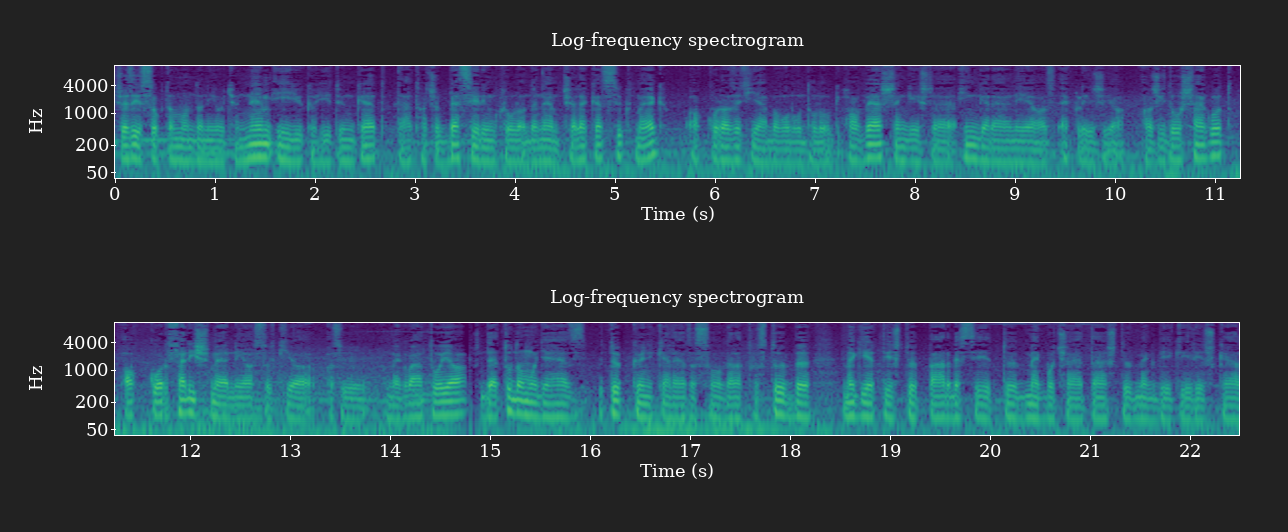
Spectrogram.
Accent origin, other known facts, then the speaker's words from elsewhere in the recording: Hungary; Én is 50 éve Magyarországon élek. Tudom azt, hogy nőttem fel, milyen légkörben. Tehát én is magyar vagyok, itt születtem, és nagyon szeretem a hazámat.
